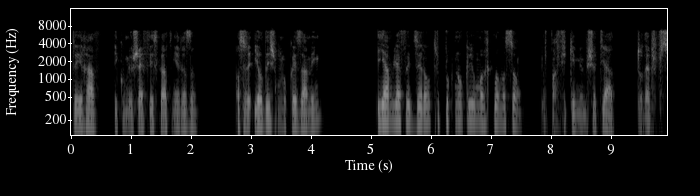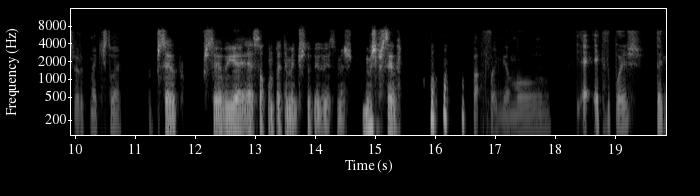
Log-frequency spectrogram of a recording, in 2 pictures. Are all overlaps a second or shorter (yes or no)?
yes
